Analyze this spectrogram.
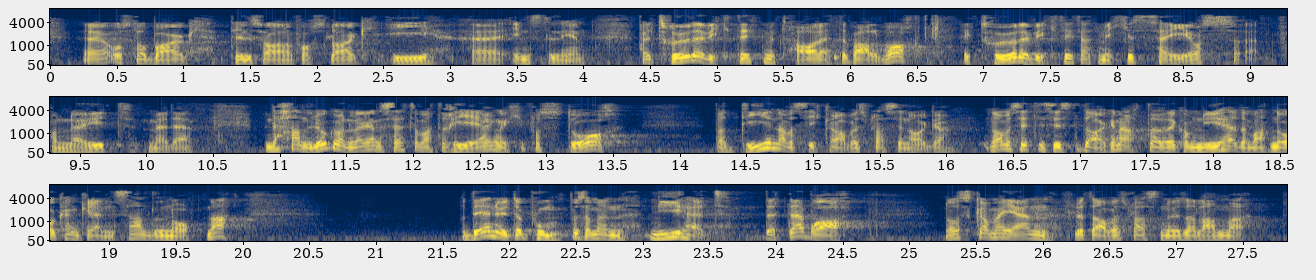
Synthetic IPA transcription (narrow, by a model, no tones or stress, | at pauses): ʔɔst̪oːbɑːɡt̪ʰɪlsʋɑːɾɑnəfɔʁslɑːɡɪ | ɪnst̪ɪlːɪŋənɔɛɡ̚t̪ʰɾʉːd̪ɛæɾʋɪkt̪ɪkt̪mɛt̪ʰɑːɾd̪ɛt̪ːəpʰɔɑlʋɔɾɛɡ̥̚t̪ʰɾʉːd̪ɛæɾʋɪkt̪ɪk̚t̪ɑt̪mɛɪçːəsæɪɔsfɔnœʏd̪mɛd̪ɛmɛnd̪ɛhɑnd̪əɾjʊɡɾʉnlɛɡɑnd̪əsɛt̪ːɔmɑt̪ʁɛjeːɾɪŋəɪçːəfɔst̪oːɾ | ʋæʁd̪iːənɑʋɔsɪkɾəɑɾbæɪspʰlɑsːɪnɔɾɡənoːhɑɾmɛsɪt̪ːd̪ɪsɪst̪əd̪ɑːɡənəɑt̪̚d̪ɑd̪ɛkʰɔmnyːheːt̪ɔmɑt̪noːkʰɑnɡɾɛnsəhɑnd̪lənoːpnə | ɔd̪ɛænʉːt̪əɔpʰʊmpəsɔmɛnːyːheːt̪d̪ɛt̪ːəæɾbɾɑː | noːskɑlmɛɪjɛnːflʏt̪ːəɑɾbæɪsplɑsːənəʉːt̪ɑʋlɑnːə̰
